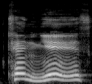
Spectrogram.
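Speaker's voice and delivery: the king hears the charm takes ten years, gasping in shock; gasped. Acted. Gasping in disbelief, high and loud. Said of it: "gasped the king".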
